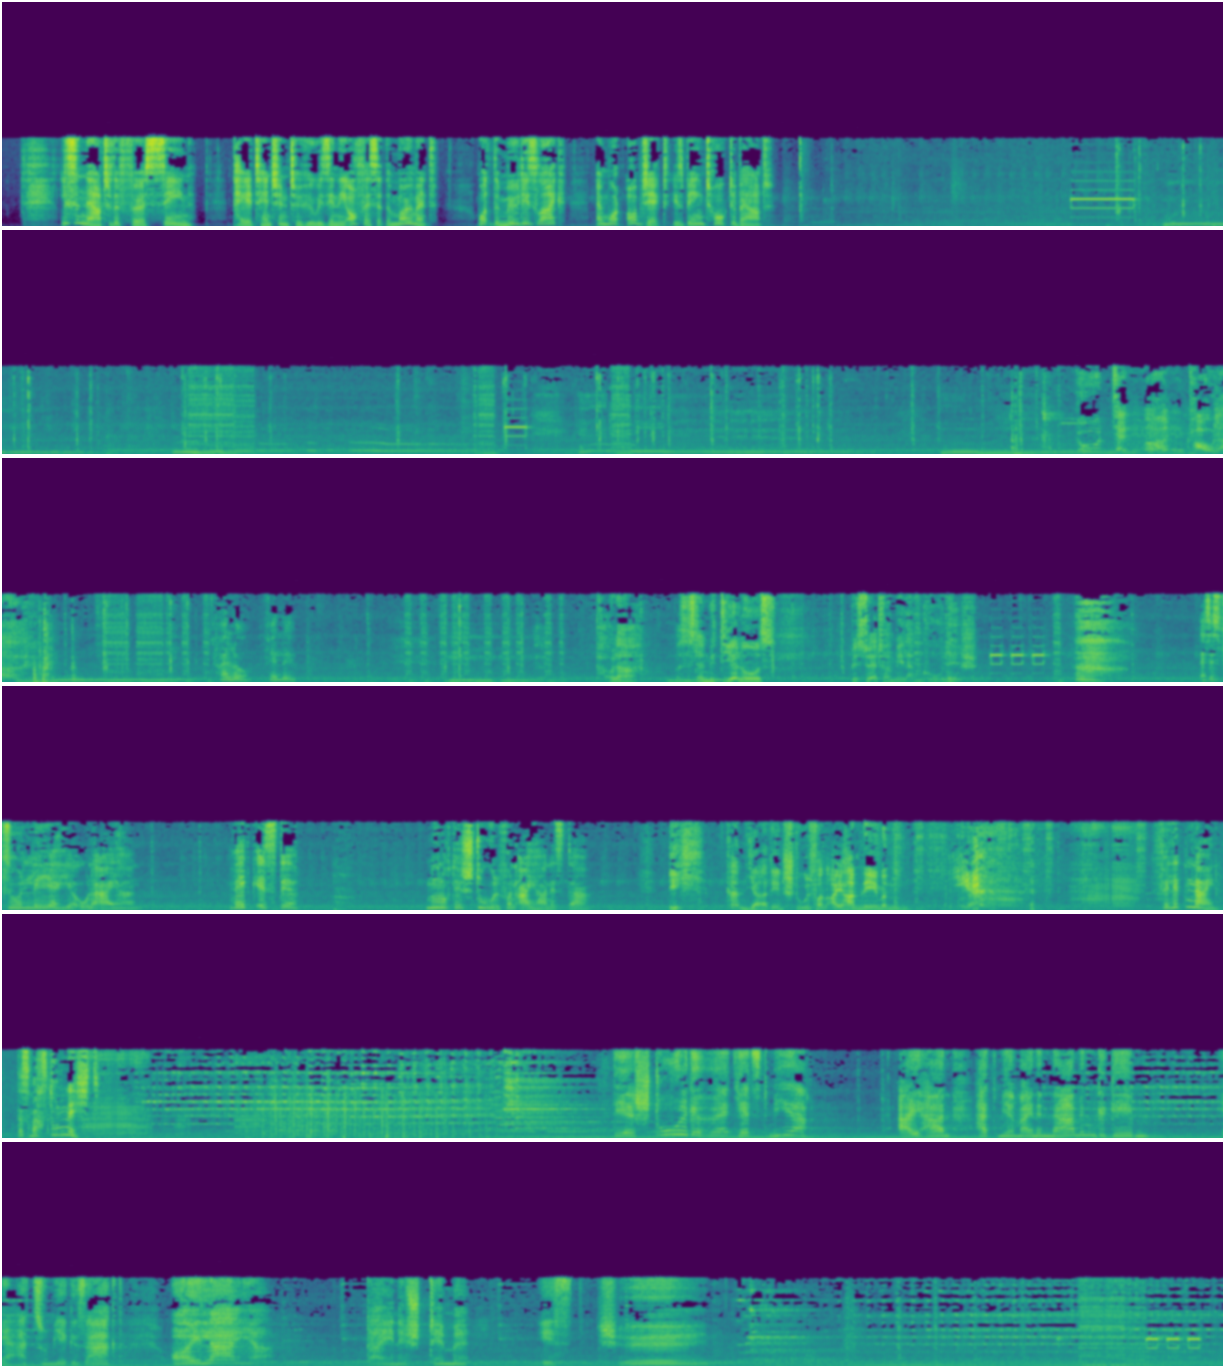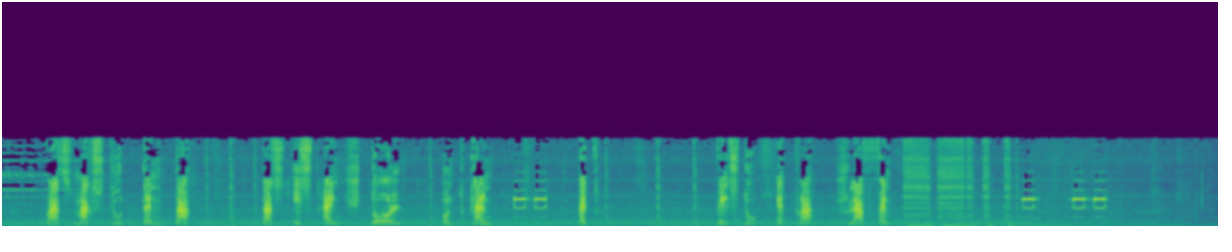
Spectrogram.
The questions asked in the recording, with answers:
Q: Pay attention to who is in the office at the moment, what the mood is like, and what object is being talked about.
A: In the office at Radio D, you first of all heard the two journalists, Paula and Philip. Paula is feeling a bit melancholy, while Philip is in the best of spirits, and they are talking about a chair, Stuhl.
